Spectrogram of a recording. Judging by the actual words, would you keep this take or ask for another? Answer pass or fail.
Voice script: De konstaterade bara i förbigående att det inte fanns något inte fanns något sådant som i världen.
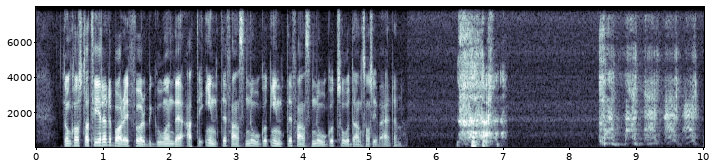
pass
